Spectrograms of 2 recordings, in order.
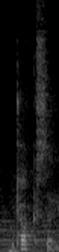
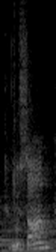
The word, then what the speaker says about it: Tucson: it from Orland to tuxen Tucson tuxen you're a monster sir it's how it's spelled yes and it's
